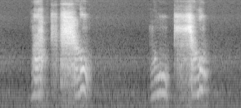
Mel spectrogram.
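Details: Blue jay hand-reared indoors after leaving the nest too young gives sneeze imitations: a pair of two-part sounds, a short nasal rising 'ah' then a loud hissy 'choo', repeated after about two seconds.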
